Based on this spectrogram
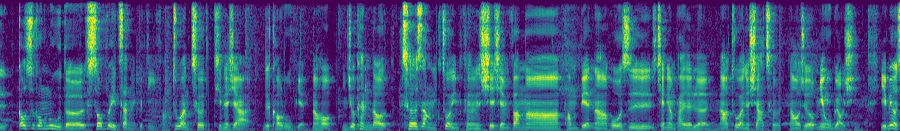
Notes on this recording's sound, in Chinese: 本集白噪音指數：蚊風級 1/5。錄音地點：515 Cafe & Books。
